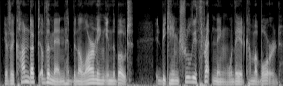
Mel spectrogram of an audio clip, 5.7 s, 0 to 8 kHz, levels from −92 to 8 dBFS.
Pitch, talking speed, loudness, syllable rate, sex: 105 Hz, 220 wpm, -19 LUFS, 5.9 syllables/s, male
